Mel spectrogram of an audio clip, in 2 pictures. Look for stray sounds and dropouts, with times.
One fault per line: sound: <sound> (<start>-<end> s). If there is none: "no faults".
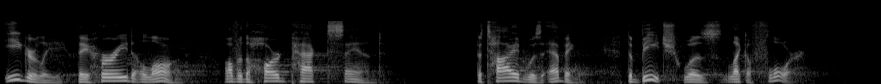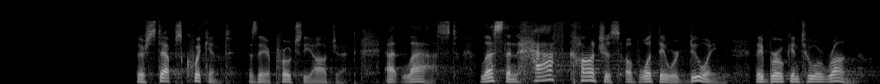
no faults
